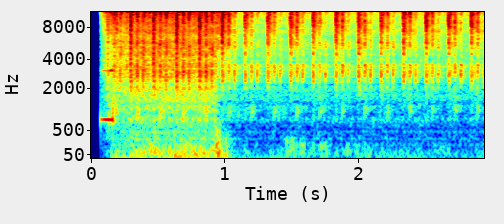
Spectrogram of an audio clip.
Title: Ticking noise that was coming from my 2010 Toyota Corolla LE Automatic engine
